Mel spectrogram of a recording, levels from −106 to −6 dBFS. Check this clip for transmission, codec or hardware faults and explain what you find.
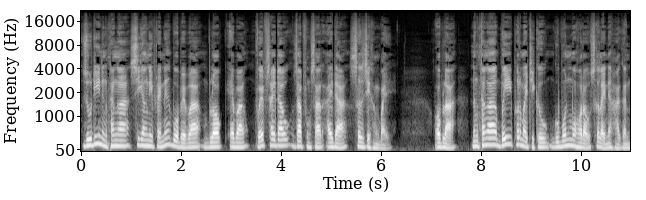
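No faults can be heard anywhere in this speech recording. Close listening turns up no event or passage that needs explaining.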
